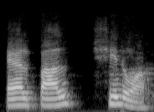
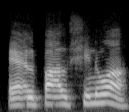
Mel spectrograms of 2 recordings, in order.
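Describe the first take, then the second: First: এল পাল শিনোয়া falling at the end, as a statement; full-stop statement intonation. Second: এল পাল শিনোয়া lifted at the end as a question; questioning intonation. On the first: Teacher reads the sentence with no question mark, statement intonation. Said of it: "full stop.". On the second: Teacher shows students a question without inversion, questioning intonation. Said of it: "গলার ইন্টোনেশনটা আমরা প্রশ্নবোধক করে দিব". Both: Shown as a demonstration.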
